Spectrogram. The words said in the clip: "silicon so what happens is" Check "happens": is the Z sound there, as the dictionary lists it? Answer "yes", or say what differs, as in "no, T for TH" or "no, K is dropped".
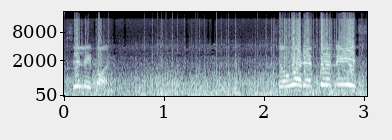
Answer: no, Z is dropped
